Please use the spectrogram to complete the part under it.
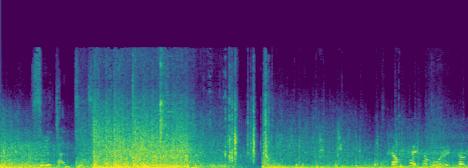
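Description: A thrown grenade goes off in the shooter game A.V.A on the Dock map. A loud, sustained blast sits among dense gunfire that continues throughout, with voices in the background.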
